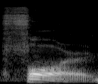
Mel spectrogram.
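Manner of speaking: four very slow, in English; teacher stretching four for students; drawn-out four. Shown as a demonstration. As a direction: stretch four out like a model word. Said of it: "四のfourですね".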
